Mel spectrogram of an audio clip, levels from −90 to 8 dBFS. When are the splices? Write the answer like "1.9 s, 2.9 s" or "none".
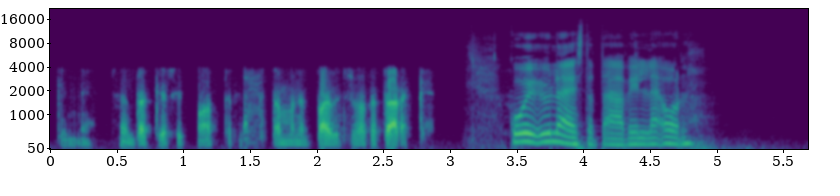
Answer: none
